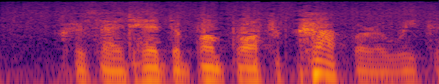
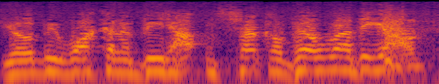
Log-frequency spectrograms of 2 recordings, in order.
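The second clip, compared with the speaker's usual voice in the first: loud, high and fast threat; angry threat; 7 semitones higher, 4 dB louder than usual. Acted. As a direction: rattle off the threat in a rage. Suspect threatens the cop.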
